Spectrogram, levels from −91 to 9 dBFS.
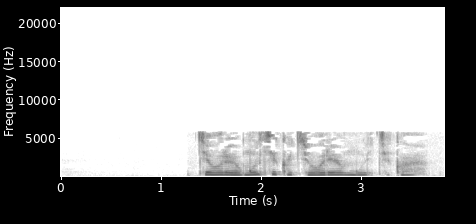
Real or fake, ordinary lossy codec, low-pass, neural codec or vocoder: real; MP3, 24 kbps; 7.2 kHz; none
